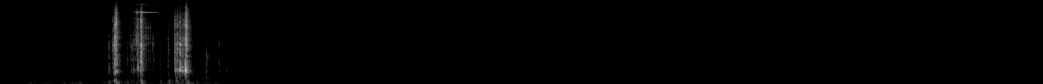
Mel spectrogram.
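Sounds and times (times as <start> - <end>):
British Enfield No.4 Mk 1 WW2 era bolt action rifle operated fast: 1.1 - 2.2.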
